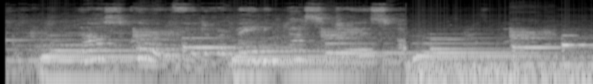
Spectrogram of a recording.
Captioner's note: airport announcement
